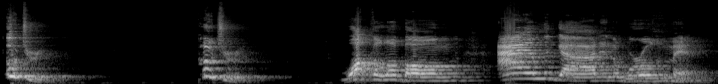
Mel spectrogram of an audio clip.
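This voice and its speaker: A man's voice: high-pitched, very animated, slow pace, long pauses, bright, forceful tone, heavily acted. A man playing a menacing boogeyman judge who chants theatrical nonsense rhymes on stage. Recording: echoey room, far from microphone.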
